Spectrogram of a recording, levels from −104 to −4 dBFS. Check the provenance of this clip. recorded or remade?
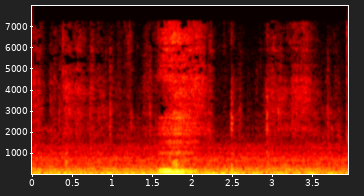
recorded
